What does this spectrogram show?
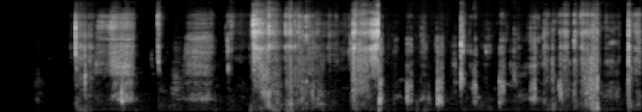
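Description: Close-miked chewing and crunching of a curried chicken head, wet mouth sounds mixed with many small crunches of bone and cartilage, starting about a second in.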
